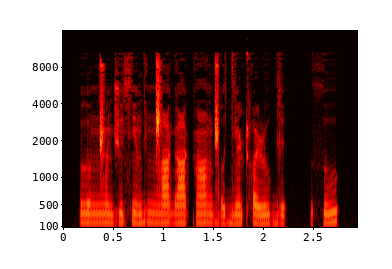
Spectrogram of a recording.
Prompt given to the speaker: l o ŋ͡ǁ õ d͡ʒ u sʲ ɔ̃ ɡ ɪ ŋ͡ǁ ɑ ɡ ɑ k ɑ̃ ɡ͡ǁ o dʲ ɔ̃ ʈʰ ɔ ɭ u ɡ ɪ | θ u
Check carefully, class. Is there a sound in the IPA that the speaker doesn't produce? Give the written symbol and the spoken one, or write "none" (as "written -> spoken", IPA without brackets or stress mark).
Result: none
